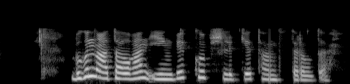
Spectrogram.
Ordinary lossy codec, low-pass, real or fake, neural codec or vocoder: none; 5.4 kHz; real; none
